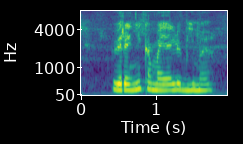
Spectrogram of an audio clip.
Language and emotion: Russian, neutral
